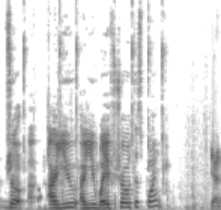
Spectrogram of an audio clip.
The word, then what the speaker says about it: Wavetro: Yeah, our studio name was going to be Wavetro, which I pronounced at the time Wavetro, but just call it Wavetro now since more people say that.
